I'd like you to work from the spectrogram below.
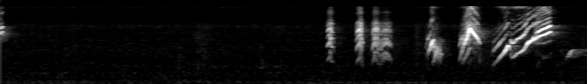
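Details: {'caption': 'Female oriental magpie-robin calling to prompt a male to sing. Over two seconds of quiet, then a burst of sharp bright chirps followed by quick rising and falling whistled sweeps, loud and close.'}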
